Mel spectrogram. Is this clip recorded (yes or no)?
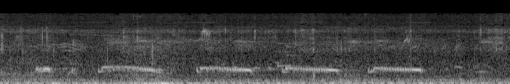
yes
